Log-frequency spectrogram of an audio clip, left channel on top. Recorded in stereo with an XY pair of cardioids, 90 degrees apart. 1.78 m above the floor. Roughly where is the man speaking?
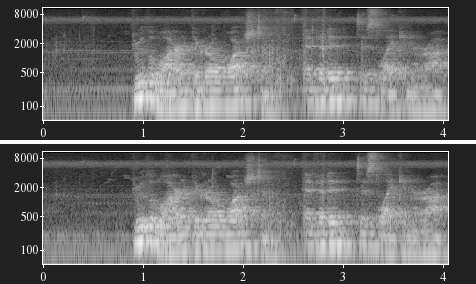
Ahead left.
